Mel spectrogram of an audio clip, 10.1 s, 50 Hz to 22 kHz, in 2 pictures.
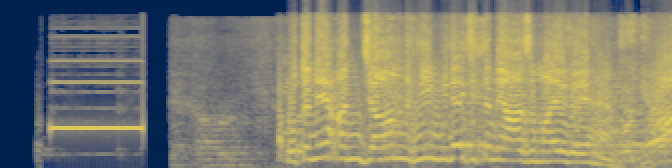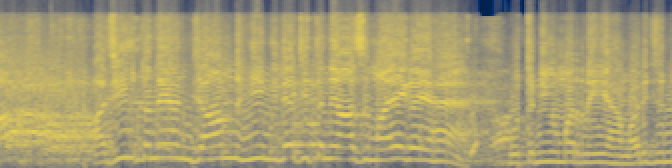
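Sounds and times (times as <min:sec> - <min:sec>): test-tone beep: 0:00.4 - 0:01.1.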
